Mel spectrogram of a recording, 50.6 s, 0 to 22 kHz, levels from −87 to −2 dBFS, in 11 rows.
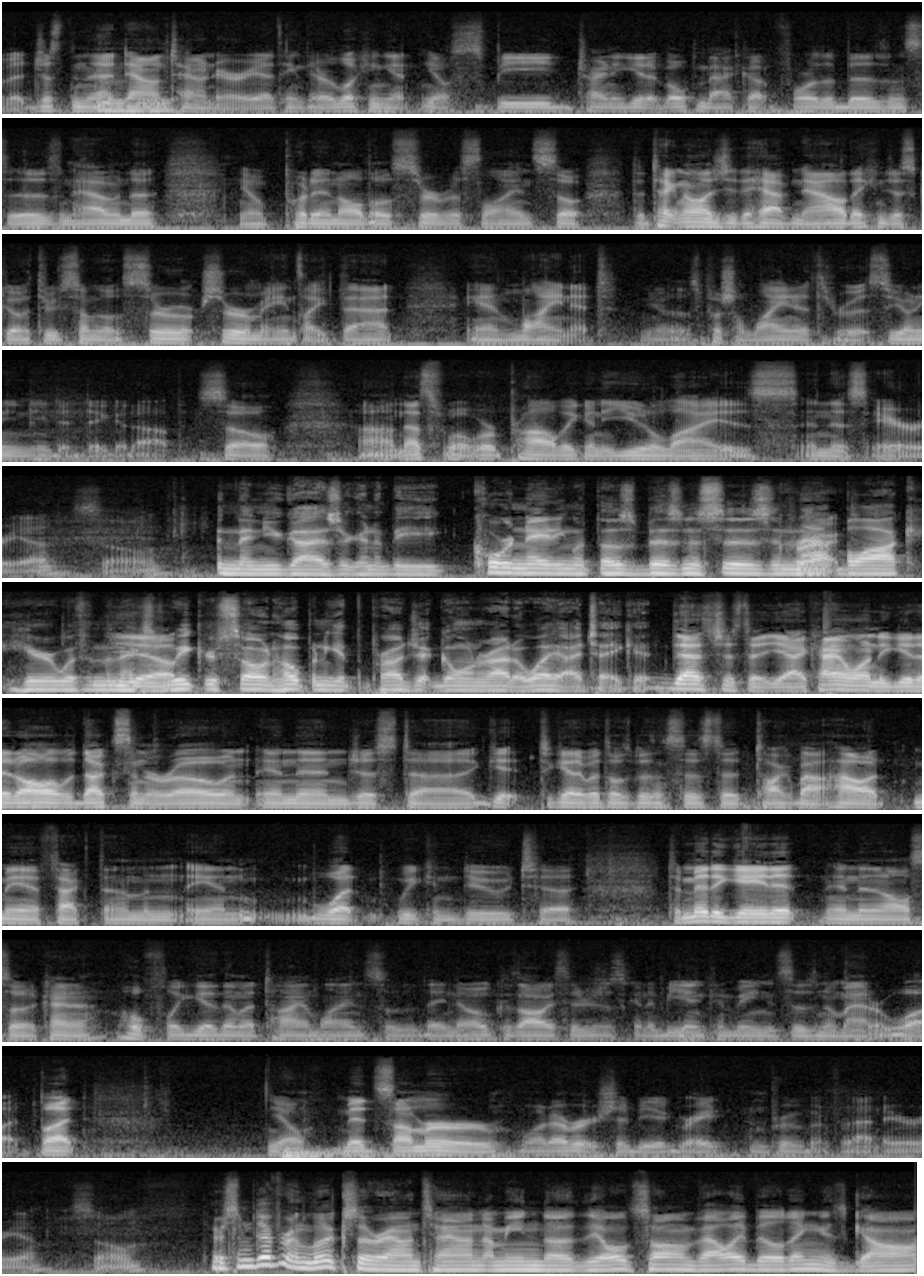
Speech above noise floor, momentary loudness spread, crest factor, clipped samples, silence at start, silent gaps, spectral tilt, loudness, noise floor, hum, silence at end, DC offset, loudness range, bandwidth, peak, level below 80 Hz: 22 dB; 18 LU; 22 dB; under 0.1%; 0.05 s; none; -5.5 dB/octave; -25 LUFS; -48 dBFS; none; 0 s; under 0.1%; 13 LU; 16 kHz; -4 dBFS; -46 dBFS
